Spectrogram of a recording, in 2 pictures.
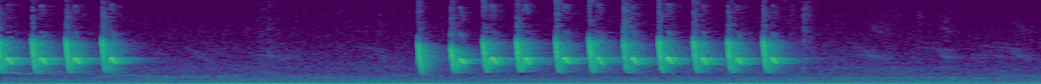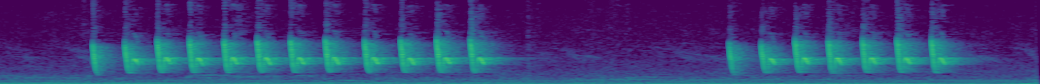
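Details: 'Tembakan' song of a bar-winged prinia ('ciblek kristal') for training contest birds: four bursts of rapid, piercing chip notes, each lasting one to two seconds, separated by short silences, over a steady low background drone.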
